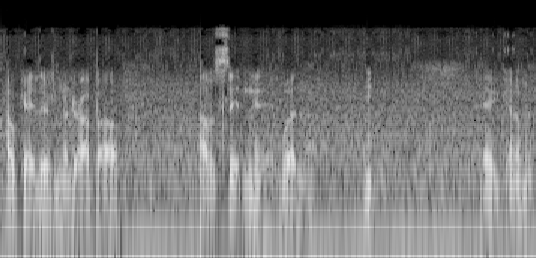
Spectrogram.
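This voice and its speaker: A man's voice: deep voice, sing-song, a little slow, gravelly. A man chatting casually over gameplay in a folksy, rambling way. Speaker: game streamer, host. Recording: loud vehicle engine noise behind voice. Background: idling truck engine, game vehicle sounds.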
